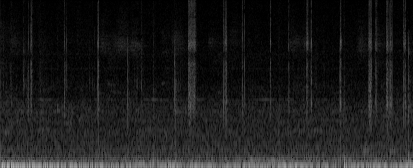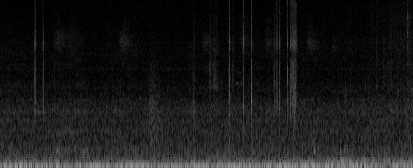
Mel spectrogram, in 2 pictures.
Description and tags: Lovely Cube Problem (Right channel only)
Lovely Cube noise Problem (Right channel only)!
Cube, Problem, Right, channel, noise, Lovely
